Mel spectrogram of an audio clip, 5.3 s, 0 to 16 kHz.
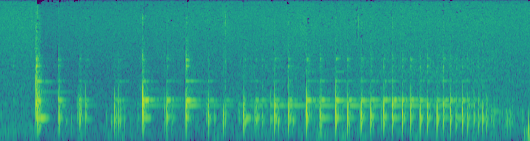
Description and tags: Rolling Can 28
Sounds made by rolling cans of various sizes and types along a concrete surface.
